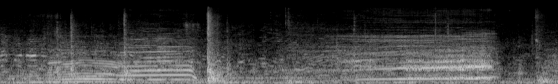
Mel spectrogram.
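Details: Cattle arriving by truck in Indonesia; two drawn-out, strongly harmonic moos, the first sliding downward and the second rising at its end, with people talking and a sharp knock between them.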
